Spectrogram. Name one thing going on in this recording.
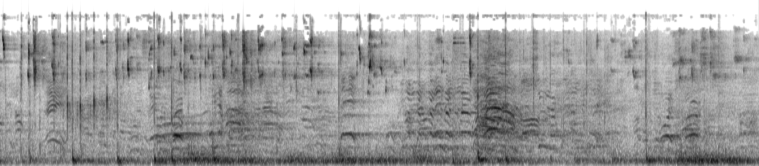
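Sneakers squeak sharply on a hard gym floor.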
